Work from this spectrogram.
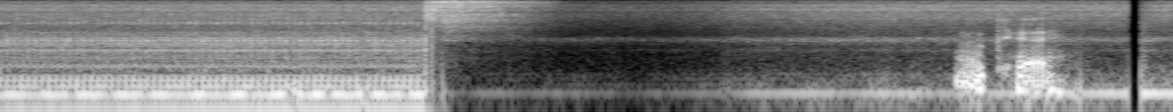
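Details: Water well system pressure tank: a sharp, steady hiss for about two seconds that cuts off abruptly at the tank's air valve while air is injected; unsure whether air is going in or leaking out, and the pressure gauge dropped.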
